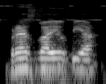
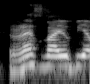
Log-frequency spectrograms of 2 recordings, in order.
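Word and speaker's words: presbyopia: यहाँ पे जो पी होता है वो साइलेंट होता है, ठीक है, रेस बायोपिया बोला जाता है इसको।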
